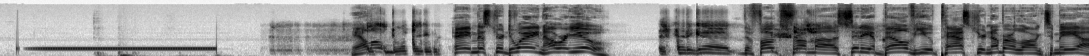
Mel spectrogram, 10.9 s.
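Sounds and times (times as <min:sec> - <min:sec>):
telephone dial tone while calling someone: 0:00.2 - 0:02.2
speech: 0:03.5 - 0:10.8.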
